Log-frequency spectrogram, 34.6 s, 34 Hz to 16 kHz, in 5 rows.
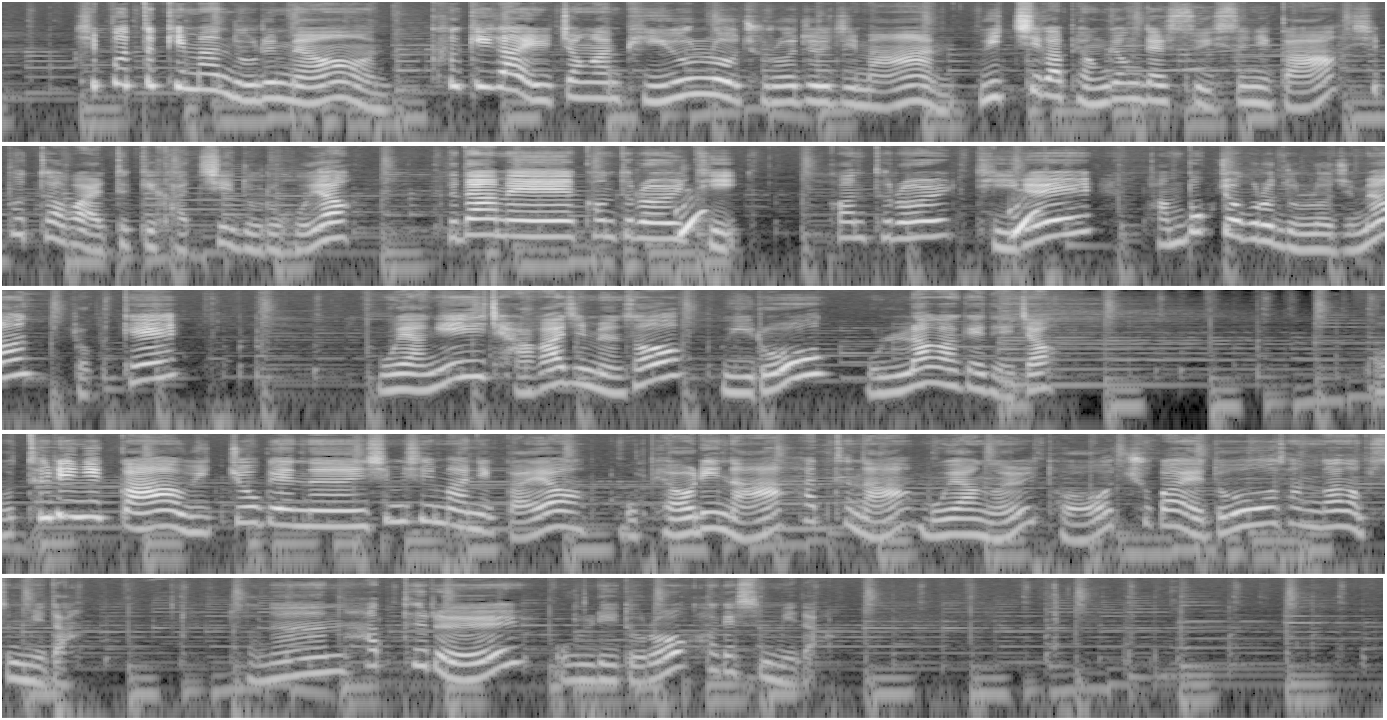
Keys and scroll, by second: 10.3 super+d, 11.9 super+d, 14.7 super+d.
